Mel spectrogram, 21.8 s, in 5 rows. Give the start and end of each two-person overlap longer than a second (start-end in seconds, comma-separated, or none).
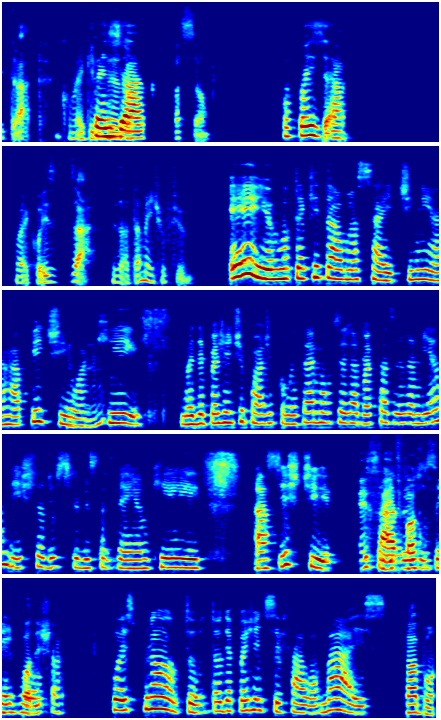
16.7-17.9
